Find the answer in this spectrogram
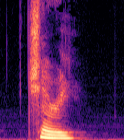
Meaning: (noun) 1. A small fruit, usually red, black or yellow, with a smooth hard seed and a short hard stem 2. Prunus subg. Cerasus, trees or shrubs that bear cherries 3. The wood of a cherry tree
- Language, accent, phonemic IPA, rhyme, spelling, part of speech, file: English, UK, /ˈt͡ʃɛɹi/, -ɛɹi, cherry, noun / adjective / verb, En-uk-cherry.ogg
